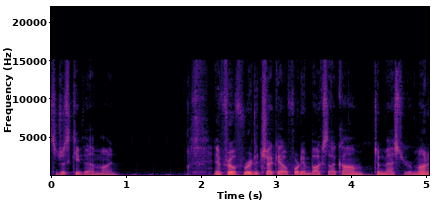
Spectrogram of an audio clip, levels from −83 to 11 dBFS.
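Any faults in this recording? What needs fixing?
A CD stuck on one turn repeats a 0.23 s speech fragment twice from 1.14 to 1.60 s, just after "keep that in mind". A scratch keeps throwing the laser back one track. The brief mute at each jump and the fixed loop length set it apart from a buffer-repeat glitch. Re-rip from a clean disc with a secure, error-checking ripper.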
